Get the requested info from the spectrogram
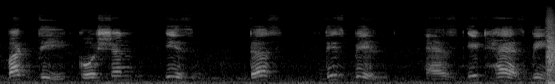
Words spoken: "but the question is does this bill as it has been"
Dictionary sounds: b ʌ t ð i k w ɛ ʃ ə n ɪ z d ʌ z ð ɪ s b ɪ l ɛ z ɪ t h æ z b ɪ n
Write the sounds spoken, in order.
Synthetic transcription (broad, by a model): b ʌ t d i k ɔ ʃ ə n ɪ z d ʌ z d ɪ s b ɪ l ɛ z ɪ t h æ z b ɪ n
